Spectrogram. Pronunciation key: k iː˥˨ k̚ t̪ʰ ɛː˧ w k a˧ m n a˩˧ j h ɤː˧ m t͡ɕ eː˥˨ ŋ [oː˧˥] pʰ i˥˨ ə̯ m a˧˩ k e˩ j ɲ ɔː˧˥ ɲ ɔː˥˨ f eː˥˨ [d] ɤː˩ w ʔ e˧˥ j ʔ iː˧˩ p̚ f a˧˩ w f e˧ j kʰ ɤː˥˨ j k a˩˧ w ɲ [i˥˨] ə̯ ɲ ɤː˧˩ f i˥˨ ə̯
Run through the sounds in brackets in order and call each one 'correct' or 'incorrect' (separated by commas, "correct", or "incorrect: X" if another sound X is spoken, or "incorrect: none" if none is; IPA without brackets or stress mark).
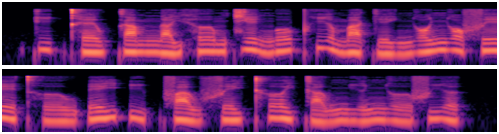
correct, incorrect: t̪ʰ, incorrect: i˩˧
